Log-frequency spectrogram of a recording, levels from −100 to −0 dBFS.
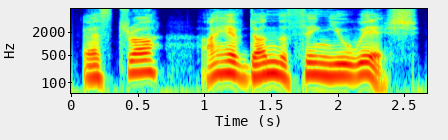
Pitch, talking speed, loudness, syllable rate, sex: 150 Hz, 180 wpm, -16 LUFS, 4.1 syllables/s, male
